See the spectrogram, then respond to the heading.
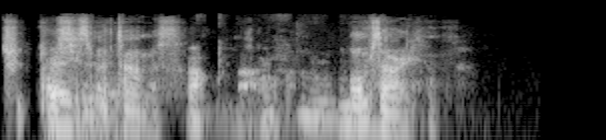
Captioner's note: people murmuring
